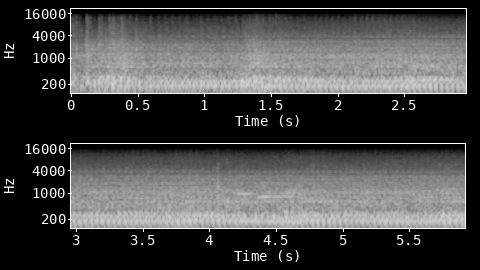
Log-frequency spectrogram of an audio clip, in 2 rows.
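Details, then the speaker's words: John Deere 445 lawn tractor with about 2,500 hours, warm restart on three-year-old gas: settles into a steady, even idle with a smooth drone and no misses; lifters noted as slightly noisy, no oil smoke; normal warm idle. "a single trace of smoke out of that exhaust pipe fisting 2500 hours not burn oil"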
